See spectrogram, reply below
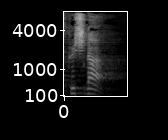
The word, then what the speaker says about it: Krishna: So that should, you should try to pronounce as Krishna. There may be some people that cannot, I think you could pronounce S. So Hare Krishna should be clearly pronounced.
